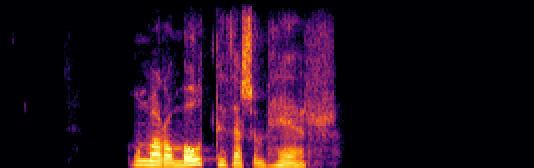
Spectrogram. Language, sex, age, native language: Icelandic, female, 50-59, Icelandic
